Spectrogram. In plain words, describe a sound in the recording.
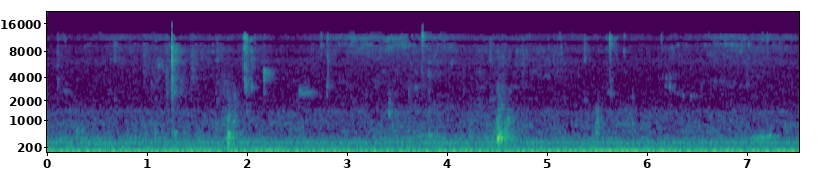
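A young woman gulps a fizzy drink close to a microphone.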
